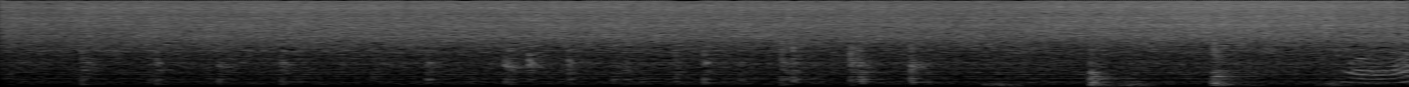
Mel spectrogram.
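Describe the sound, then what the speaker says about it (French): Onions fry in fat rendered from pork, a continuous hissing sizzle under which a voice speaks intermittently, with scattered spatters and a faint rising whistle near the end. "le gras qui est ressorti de la viande, je m'en sers pour mettre des oignons"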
